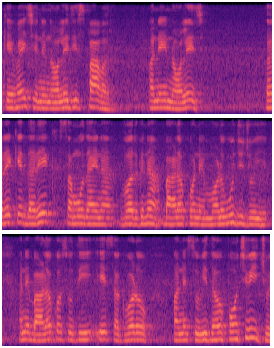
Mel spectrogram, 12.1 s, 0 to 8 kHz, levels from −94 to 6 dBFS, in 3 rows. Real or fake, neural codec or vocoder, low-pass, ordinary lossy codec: fake; vocoder, 44.1 kHz, 128 mel bands every 256 samples, BigVGAN v2; 7.2 kHz; none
